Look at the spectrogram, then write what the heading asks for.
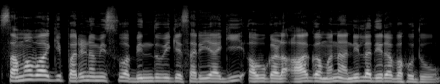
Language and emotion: Kannada, neutral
